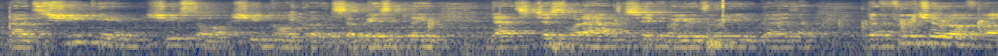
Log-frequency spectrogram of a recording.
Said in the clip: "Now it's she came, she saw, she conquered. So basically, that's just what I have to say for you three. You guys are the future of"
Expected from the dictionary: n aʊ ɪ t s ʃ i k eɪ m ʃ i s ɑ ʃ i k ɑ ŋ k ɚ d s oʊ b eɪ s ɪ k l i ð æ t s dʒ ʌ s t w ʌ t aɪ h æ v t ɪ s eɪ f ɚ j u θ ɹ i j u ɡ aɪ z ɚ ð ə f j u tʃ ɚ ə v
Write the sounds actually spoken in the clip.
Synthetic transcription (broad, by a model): n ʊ ɪ t s ʃ i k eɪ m ʃ i s ɑ ʃ i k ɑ k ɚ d s oʊ b eɪ s ɪ k l i ð æ t s dʒ ʌ s t w ʌ t aɪ h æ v t ɪ s eɪ f ɚ j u θ ɹ i j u ɡ aɪ z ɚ ð ə f j u tʃ ɚ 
